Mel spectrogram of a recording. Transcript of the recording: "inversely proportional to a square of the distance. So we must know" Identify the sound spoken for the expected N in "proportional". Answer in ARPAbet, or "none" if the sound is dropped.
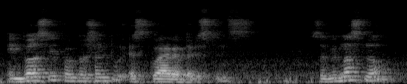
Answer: none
